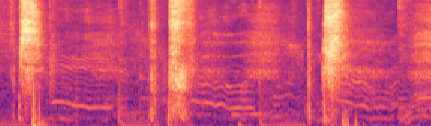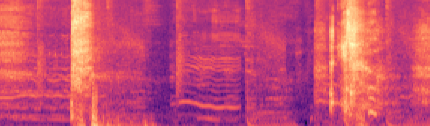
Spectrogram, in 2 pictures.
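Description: Women sneezing one after another: about five sharp sneezes, one every second and a half to two and a half seconds.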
